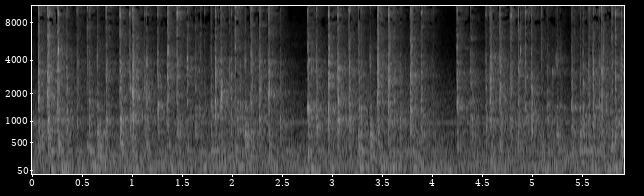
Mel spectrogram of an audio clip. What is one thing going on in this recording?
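Typewriter keys clatter rapidly as someone types, with brief pauses.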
